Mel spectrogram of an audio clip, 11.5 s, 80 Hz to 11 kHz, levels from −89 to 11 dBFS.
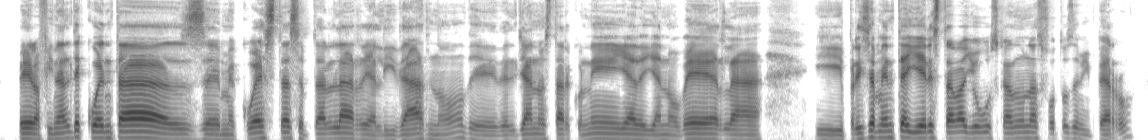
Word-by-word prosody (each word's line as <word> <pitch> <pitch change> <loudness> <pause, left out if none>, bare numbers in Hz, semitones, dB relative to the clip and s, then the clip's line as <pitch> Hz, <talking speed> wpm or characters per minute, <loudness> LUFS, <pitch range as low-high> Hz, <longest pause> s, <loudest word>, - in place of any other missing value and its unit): pero 125 -1 +3
a - - -5
final 125 +3 -2
de 160 - -1
cuentas, 140 -6 +4
eh, 115 -1 -3
me 110 -1 -9
cuesta 135 +2 +2
aceptar 120 -2 -1
la 125 0 0
realidad, 110 +1 -3
¿no?, 115 +6 -11
de 105 -5 -8
del 105 +1 -10
ya 115 0 0
no 115 0 -7
estar 115 +1 -4
con 110 +2 -13
ella, 120 -1 0
de 110 -1 -4
ya 105 0 -3
no 105 -1 -10
verla. 115 -2 0 0.5
Y 105 -2 -7
precisamente 145 +5 +1
ayer 140 -1 +4
estaba 140 -1 +2
yo 135 +1 -5
buscando 130 -1 -5
unas 135 -1 -5
fotos 130 +2 -12
de 130 - -9
mi 110 -3 -14
perro 110 - -6
120 Hz, 180 wpm, -23 LUFS, 110-135 Hz, 0.5 s, cuentas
